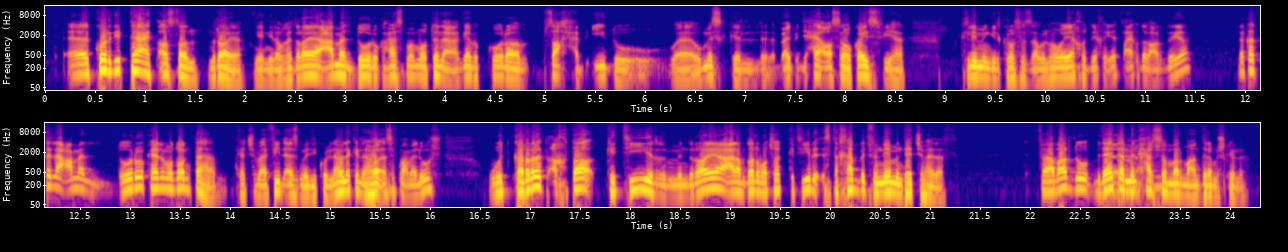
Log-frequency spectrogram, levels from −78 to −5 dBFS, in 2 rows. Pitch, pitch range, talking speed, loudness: 115 Hz, 100-135 Hz, 190 wpm, -14 LUFS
